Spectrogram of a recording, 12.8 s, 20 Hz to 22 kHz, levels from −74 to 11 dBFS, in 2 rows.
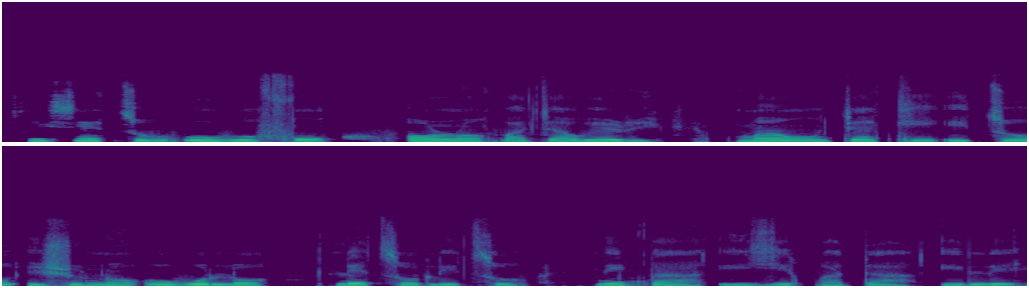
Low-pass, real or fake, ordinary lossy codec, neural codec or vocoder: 10.8 kHz; real; none; none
